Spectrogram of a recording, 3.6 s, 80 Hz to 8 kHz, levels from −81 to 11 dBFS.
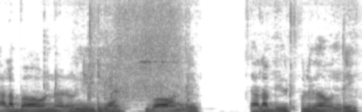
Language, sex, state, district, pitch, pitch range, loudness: Telugu, male, Andhra Pradesh, Manyam, 135 Hz, 130-155 Hz, -17 LUFS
